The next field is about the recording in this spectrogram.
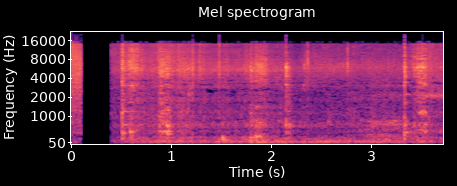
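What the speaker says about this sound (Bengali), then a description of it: "পেঁয়াজ রসুনটা পুরো ভাজা হয়ে গেছে" Onion and garlic frying in a pan with chicken feet about to go in, giving a steady close crackling sizzle with intermittent stirring scrapes and clicks, continuous and moderately loud after a brief silent gap at the start.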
